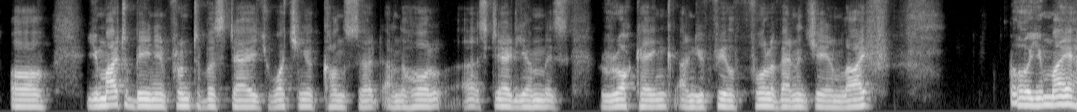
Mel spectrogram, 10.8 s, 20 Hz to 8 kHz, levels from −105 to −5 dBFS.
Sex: male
